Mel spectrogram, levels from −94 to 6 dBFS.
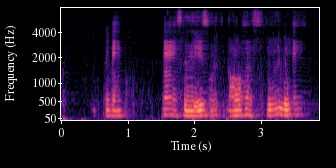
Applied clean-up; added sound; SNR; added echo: neural mask model DeepFilterNet 3.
